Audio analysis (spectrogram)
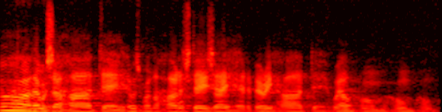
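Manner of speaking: a worn-out clerk talking himself home, trailing off to nothing; weary sigh. Acted. Worn-out clerk muttering to himself after a hard day, fading away.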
